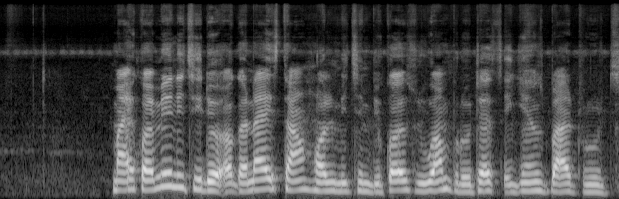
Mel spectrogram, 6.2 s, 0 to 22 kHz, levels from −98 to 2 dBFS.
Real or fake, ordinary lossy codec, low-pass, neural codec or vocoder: fake; none; 19.8 kHz; vocoder, 44.1 kHz, 128 mel bands, Pupu-Vocoder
